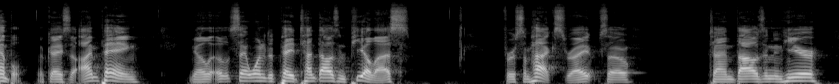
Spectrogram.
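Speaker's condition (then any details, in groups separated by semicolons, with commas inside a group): No condition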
